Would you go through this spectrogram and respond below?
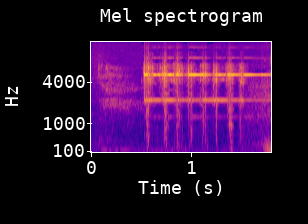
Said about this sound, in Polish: Dzień dobry z rowerowym dzwonkiem. A już myślałem, że zabraknie.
